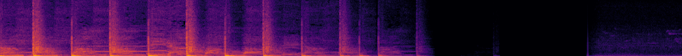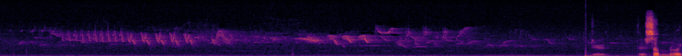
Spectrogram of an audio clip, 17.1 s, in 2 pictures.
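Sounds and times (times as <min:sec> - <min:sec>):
birds chirping and twittering: 0:07.4 - 0:17.0.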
